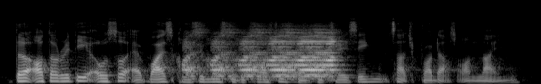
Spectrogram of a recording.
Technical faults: feedback echo between two devices

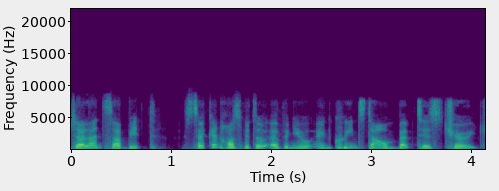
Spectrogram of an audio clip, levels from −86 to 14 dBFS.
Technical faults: adaptive stream starting at a low bitrate

